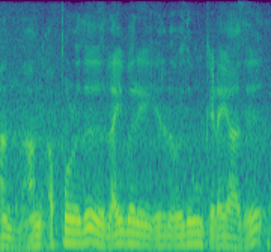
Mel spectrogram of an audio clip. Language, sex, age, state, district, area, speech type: Tamil, male, 45-60, Tamil Nadu, Tiruvannamalai, rural, spontaneous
